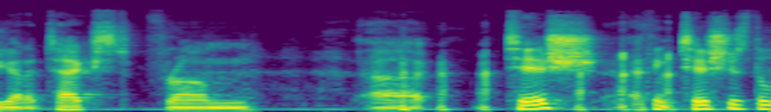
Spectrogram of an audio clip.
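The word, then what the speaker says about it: Tiche: go and I said every time I say Tish I say it like Gomez Adams right so she's there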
